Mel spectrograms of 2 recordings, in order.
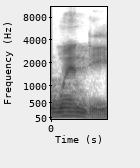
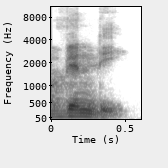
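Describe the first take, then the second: First: The name starts with a W sound. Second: The name starts with a V sound. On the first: The old, English way of saying the name. "he's no longer windy" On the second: A new, German-style way of saying the name. "He's now Vindy"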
